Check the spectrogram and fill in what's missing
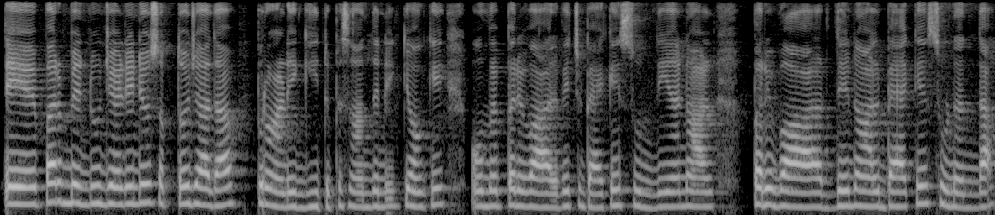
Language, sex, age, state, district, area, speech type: Punjabi, female, 18-30, Punjab, Tarn Taran, rural, spontaneous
